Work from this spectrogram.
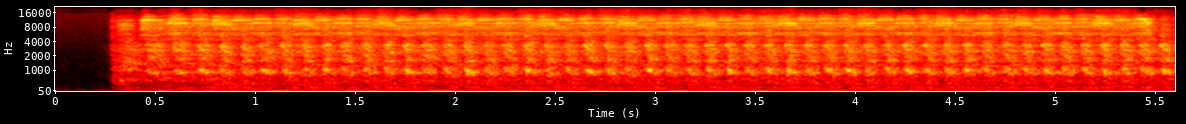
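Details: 1986 Honda Goldwing GL1200: starter cranks steadily at roughly three pulses a second but never fires.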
